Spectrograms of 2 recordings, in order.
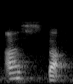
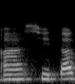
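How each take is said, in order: First: The i after sh is dropped. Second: The i after sh is clearly pronounced. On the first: "agak dilesatkan" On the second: "bukan yang terlalu jelas gitu ya suaranya"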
